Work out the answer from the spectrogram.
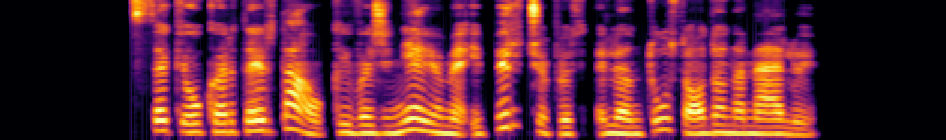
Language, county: Lithuanian, Vilnius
